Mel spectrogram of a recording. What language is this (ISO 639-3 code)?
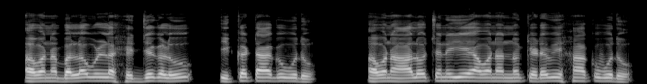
kan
